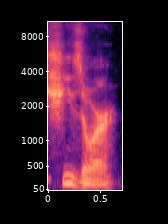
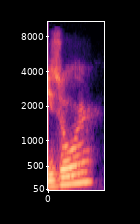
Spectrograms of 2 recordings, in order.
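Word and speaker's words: Xizor: At least Zizor rhymes with Shizor.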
